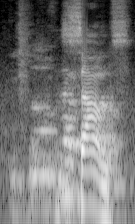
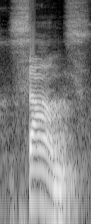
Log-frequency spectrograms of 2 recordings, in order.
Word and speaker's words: Psalms: करता है, only PSALM, एंड in that L is silent. So Psalms, not Islam. Psalms. L is silent, but L वहाँ जरूरत है।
